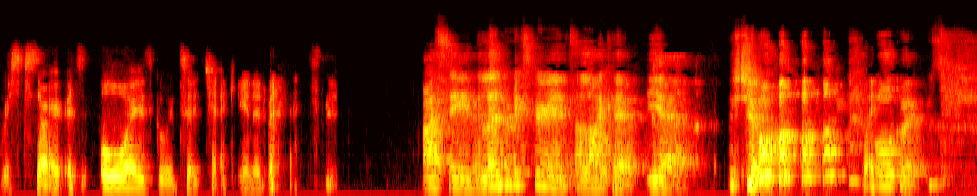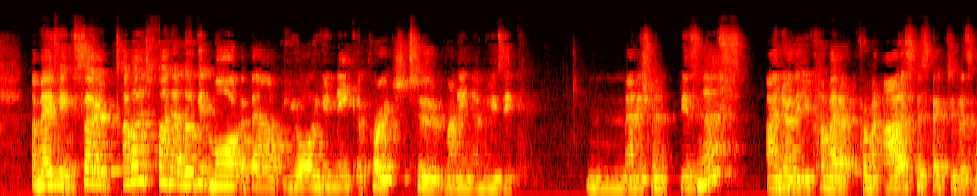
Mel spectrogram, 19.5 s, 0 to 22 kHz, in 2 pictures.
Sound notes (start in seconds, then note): 7.6 laughing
